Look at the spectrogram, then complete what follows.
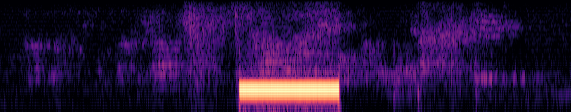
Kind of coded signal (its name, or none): telephone call progress tone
